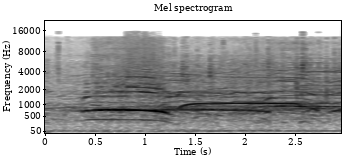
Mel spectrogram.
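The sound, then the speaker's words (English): A crowd of pilgrims cheers and calls out as the Pope greets them one by one, with rising and falling voices and shouts blending into a steady roar, scattered clapping underneath. “Cheering broke out as the Pope greeted them one by one before making his way up to the raised white stage where leaders of the largest churches and faith communities were seated.”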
